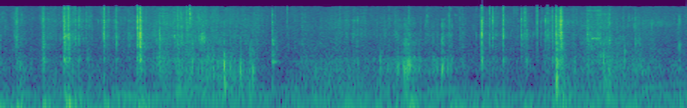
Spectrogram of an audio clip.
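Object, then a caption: Laundry soap bar cut with a metal blade. A dry, solid brown embossed bar of laundry soap is held in the hand and sliced with a metal utility knife blade. The cutting gives a run of short, dry, bright clicks and crisp scraping snaps over a low rumble, each dying away almost at once.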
